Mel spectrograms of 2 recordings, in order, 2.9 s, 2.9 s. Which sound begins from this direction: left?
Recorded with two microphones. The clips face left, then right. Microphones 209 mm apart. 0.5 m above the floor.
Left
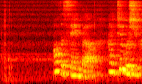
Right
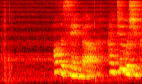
A woman speaking, at 1.1 s.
